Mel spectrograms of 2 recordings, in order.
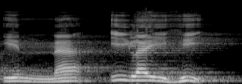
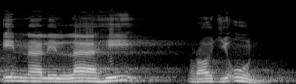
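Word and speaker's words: إِنَّا إِلَيْهِ رَاجِعُونَ: Subhanahu Wa Ta'ala ya ingat cara bacanya innalillahi wa inna ilaihi ya bukan innalillahi wa Innalillahi roji'un jadi Ilahi diganti lillahi dan bacaan ini juga boleh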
